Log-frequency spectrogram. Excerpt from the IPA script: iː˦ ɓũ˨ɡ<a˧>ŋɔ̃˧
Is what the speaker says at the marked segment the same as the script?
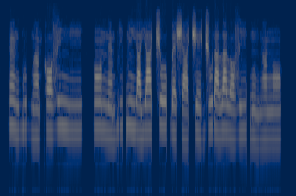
no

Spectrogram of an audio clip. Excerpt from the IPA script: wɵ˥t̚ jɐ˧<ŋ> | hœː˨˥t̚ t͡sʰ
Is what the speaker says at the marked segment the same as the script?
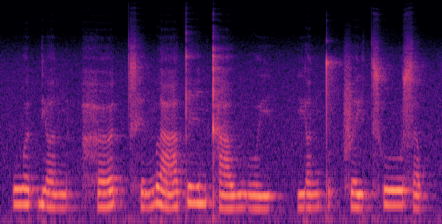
no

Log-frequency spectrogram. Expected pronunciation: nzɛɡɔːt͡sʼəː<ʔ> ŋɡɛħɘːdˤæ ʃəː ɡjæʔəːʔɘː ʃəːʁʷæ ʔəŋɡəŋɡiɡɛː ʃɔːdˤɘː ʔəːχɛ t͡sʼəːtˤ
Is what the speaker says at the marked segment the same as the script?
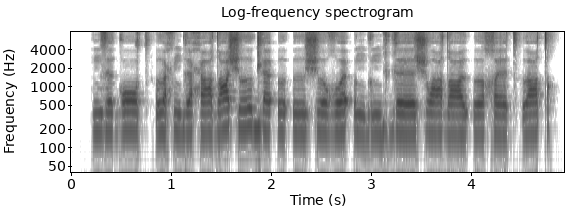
no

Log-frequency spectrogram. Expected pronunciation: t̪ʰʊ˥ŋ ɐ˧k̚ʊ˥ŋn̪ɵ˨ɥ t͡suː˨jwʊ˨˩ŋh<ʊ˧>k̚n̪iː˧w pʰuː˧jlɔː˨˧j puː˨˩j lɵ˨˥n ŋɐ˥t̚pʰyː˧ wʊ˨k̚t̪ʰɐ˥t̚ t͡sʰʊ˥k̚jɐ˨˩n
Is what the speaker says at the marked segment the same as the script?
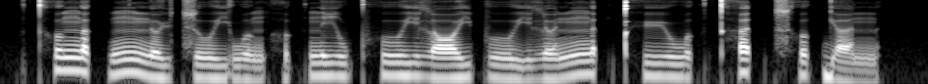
no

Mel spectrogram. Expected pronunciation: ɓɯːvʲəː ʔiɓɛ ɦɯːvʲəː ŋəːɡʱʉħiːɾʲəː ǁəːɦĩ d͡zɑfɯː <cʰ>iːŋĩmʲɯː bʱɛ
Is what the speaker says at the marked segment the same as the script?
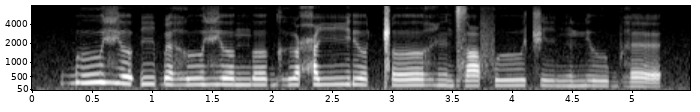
no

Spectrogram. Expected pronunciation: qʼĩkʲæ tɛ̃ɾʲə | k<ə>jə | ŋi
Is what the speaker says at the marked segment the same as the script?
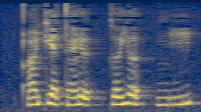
yes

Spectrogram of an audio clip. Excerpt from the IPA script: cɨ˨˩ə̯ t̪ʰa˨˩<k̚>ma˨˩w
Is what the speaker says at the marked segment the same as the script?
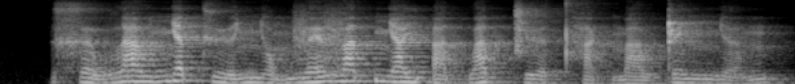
yes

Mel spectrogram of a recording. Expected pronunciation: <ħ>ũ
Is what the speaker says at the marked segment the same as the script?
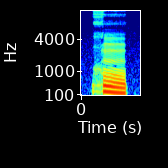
no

